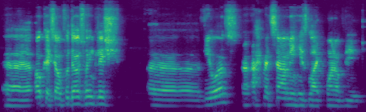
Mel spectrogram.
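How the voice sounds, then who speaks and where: Man, Iraqi accent, young adult, very bright timbre, casual commentary, hesitant. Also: mid-range voice, steady tone, a little slow, low-quality recording. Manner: hesitant, many fillers and restarts. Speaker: co-host.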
